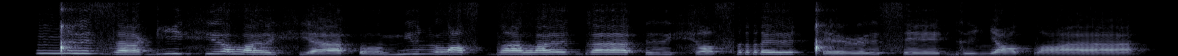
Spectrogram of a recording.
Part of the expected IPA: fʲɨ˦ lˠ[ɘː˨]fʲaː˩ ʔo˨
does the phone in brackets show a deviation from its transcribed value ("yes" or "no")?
no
